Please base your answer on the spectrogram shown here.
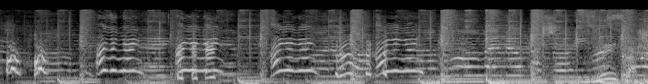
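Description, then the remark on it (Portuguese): A small dog barks and yips repeatedly in quick, high-pitched bursts, mixed with whimpering sounds while a person talks over and between the barks. “Vem, vem, vem. Vem, meu cachorrinho.”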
